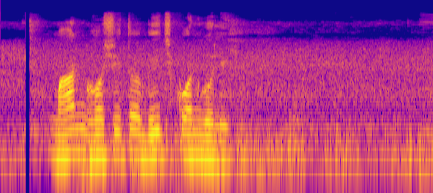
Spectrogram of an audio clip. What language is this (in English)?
Bangla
